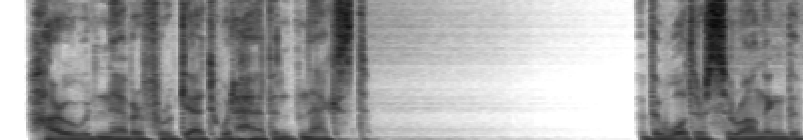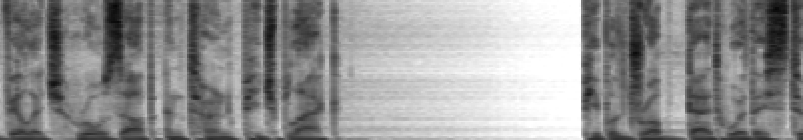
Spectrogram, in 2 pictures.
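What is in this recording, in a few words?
Voices VO English; apocalipsis 2018 gamerip pc linux macos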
